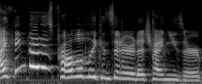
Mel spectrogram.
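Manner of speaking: voice rising way up. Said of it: "my voice just went all the way up".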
